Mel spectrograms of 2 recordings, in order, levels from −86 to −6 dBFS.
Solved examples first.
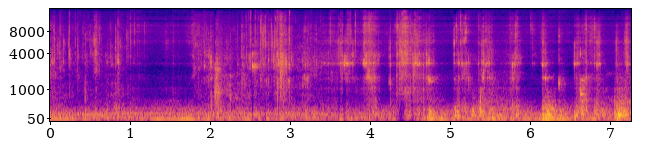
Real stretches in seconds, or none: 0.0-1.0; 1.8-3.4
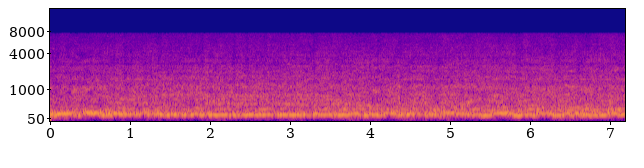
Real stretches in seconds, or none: none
